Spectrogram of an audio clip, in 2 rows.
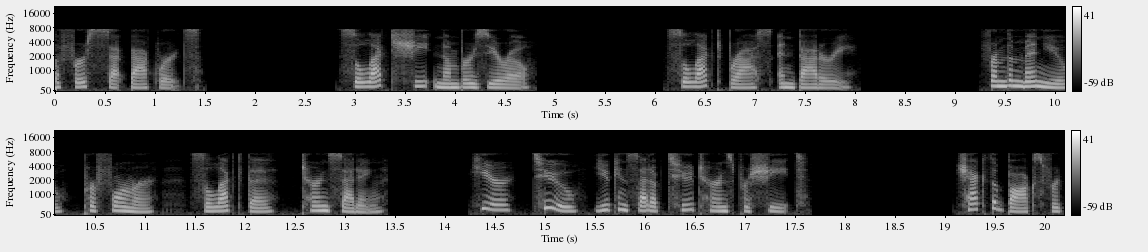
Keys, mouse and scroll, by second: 4.6 scroll up 2, 4.7 middle click.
